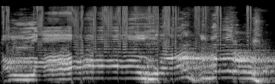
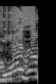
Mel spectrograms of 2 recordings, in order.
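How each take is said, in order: First: It is called out slowly and drawn out. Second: It is called out fast and hurried.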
